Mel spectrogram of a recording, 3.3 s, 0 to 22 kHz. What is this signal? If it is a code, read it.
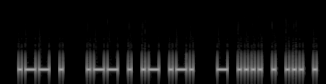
Morse code, heard as a keyed tone, about 34 wpm, 700 Hz. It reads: WE WEAR THESE
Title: A Sound Of Thunder 35wpm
